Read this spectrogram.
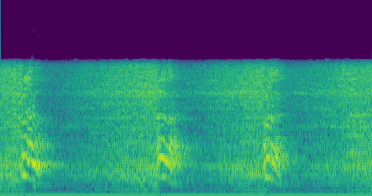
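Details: A Wire Fox Terrier, heard barking for the first time, one morning while a vacuum cleaner ran, gives short, sharp, not high-pitched barks about once a second over the vacuum's steady roar; he dislikes the vacuum cleaner.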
